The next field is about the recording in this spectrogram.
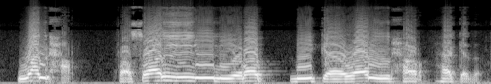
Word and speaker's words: فصلي: صلي ده مبني على حذف حرف العلة اللي هو كان الياء، وكمان مش مرسوم في المصحف، فتقول فصلي لربك. كذلك ما تخطفهاش ان هي ما تنطقهاش، انطق كسرة بس، فتقول فصلي لربك، فصلي لربك، واحرص على الكسر، الكسرات مهمة جدا.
